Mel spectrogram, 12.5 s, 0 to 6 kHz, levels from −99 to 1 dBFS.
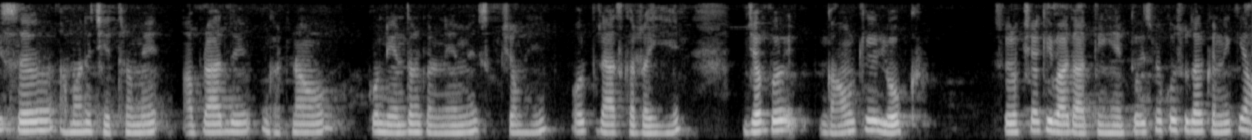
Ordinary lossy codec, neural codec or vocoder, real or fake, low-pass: none; none; real; 5.4 kHz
